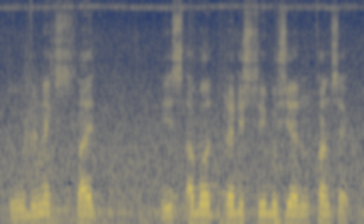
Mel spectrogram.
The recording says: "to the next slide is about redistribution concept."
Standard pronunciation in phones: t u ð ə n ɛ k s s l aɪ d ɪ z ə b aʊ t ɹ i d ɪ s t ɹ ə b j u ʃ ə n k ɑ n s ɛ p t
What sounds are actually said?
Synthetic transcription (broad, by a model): t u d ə n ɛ k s s l aɪ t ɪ s ə b aʊ t ɹ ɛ d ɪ s t ɹ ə b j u s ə n k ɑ n s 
